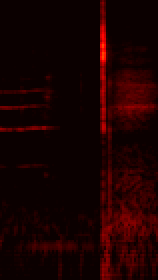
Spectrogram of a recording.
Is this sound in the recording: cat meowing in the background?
yes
